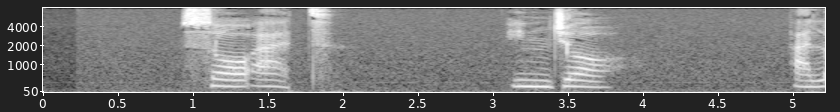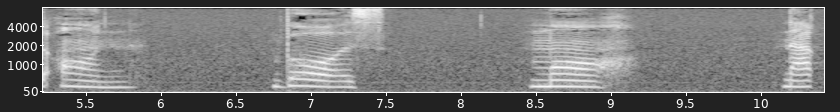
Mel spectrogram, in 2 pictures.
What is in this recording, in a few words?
pronunciation, Persian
